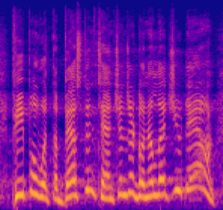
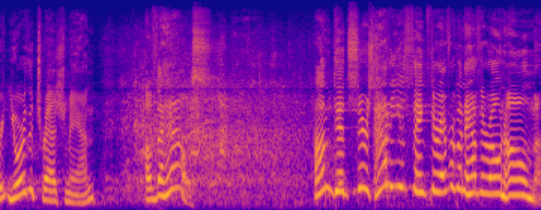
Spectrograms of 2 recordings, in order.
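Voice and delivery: normal talking voice

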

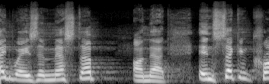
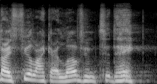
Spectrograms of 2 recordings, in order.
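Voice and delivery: much softer, dreamy bride voice; bride's vow; 7 semitones lower, 6 dB quieter than usual. Retold or imitated. Bride at the altar telling the groom, soft and dreamy. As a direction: breathe it to the groom like a fickle bride.

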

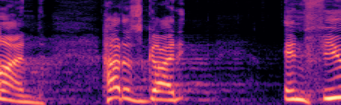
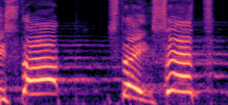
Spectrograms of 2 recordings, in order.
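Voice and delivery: God's command; 10 semitones higher, much slower than usual. Retold or imitated. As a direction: command like God would. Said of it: "He might say".

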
